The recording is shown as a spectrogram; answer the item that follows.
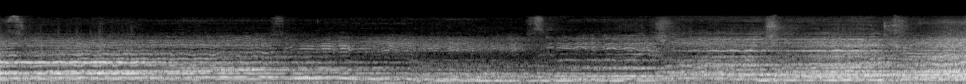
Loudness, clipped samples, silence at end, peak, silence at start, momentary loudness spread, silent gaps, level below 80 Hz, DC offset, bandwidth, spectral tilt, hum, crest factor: -15 LUFS; under 0.1%; 0 s; 0 dBFS; 0 s; 9 LU; none; -34 dBFS; under 0.1%; 10.5 kHz; -6 dB/octave; none; 14 dB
